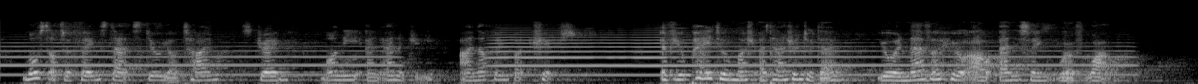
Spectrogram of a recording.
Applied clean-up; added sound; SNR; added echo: none; Trumpet; 6 dB; reverberation time 1.9 s.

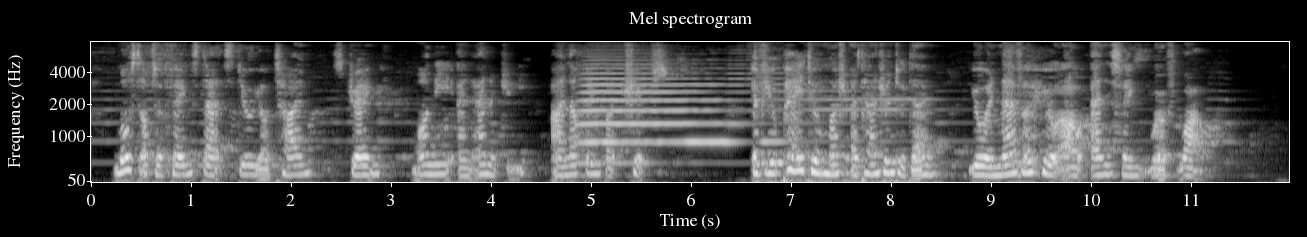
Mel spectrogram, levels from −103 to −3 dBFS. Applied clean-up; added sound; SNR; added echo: classical method WPE with log-MMSE.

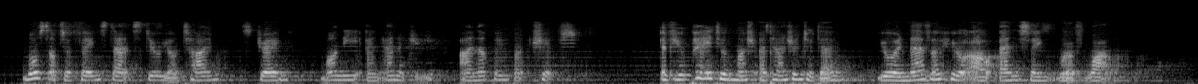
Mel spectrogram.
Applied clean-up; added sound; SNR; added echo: neural separator model SepFormer DNS4.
